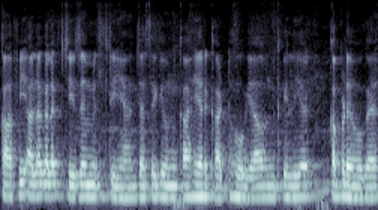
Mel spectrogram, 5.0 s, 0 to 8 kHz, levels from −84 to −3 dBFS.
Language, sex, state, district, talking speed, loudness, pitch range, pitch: Hindi, male, Punjab, Kapurthala, 200 wpm, -18 LUFS, 120-130 Hz, 125 Hz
